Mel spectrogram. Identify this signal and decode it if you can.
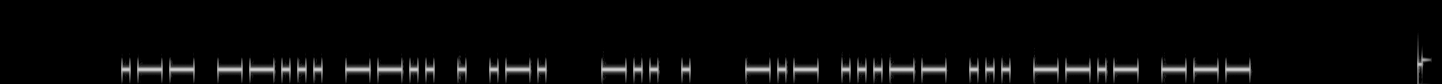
Morse code, heard as a keyed tone, about 15 wpm, 700 Hz. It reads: W7ZER DE K3SQO
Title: USA Callsign DE Callsign - 5 Characters - 15wpm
